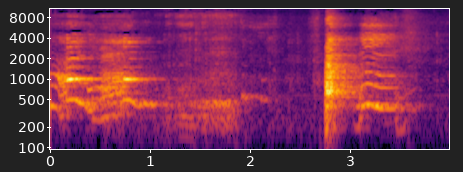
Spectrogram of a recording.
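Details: Aldous, a Boston Terrier and Fox Terrier cross, jealous while Patches eats: drawn-out wavering whining tones slide through the first two seconds, then a single sharp bark follows by a shorter whine.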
